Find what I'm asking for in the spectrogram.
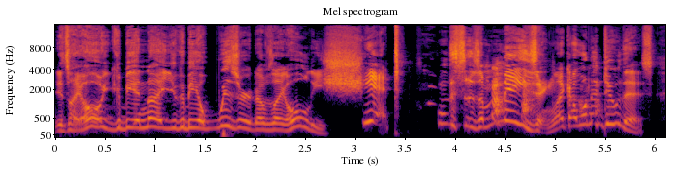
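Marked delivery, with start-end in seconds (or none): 0.3-2.0 put-on excited kid. Kid describes game to boy. 2.3-6.0 put-on amazed kid. Boy hearing about the game, high amazed awe.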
